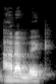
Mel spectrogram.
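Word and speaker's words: عربي: We will say Arabi, Arabi, Arabi, Ghein, Arabi.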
